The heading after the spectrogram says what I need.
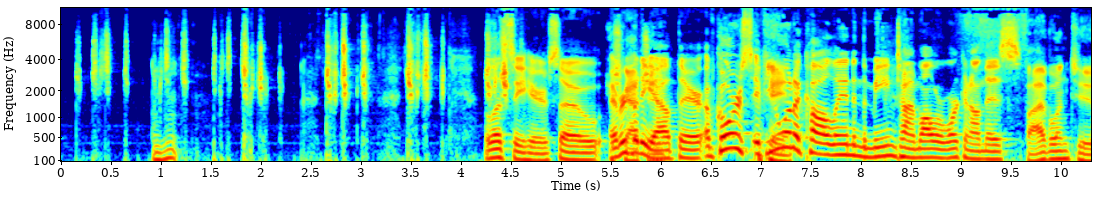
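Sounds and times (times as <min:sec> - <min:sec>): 
person vocally mimicking scratching a lottery scratch-off ticket: 0:00.1 - 0:04.4
speech: 0:00.9 - 0:01.4, 0:04.2 - 0:10.2.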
